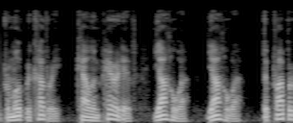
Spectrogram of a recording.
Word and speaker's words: Yahowah: be acceptable to promote recovery, Qowl imperative, Yahowah, Yahowah, the proper pronunciation of the name of Eloah, God as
